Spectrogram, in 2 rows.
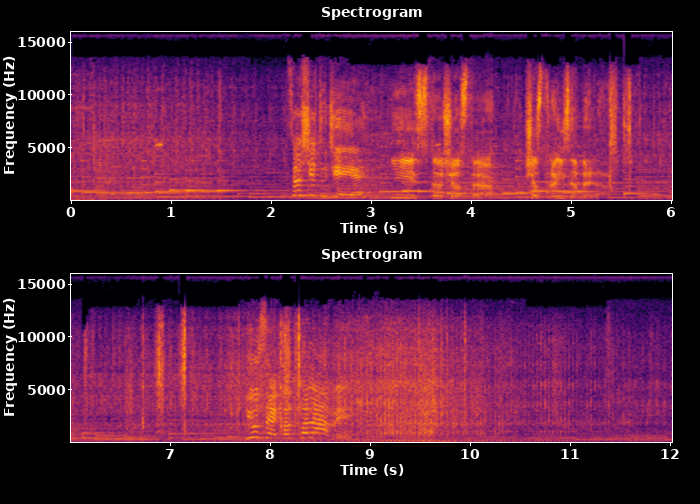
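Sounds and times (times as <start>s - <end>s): sustained background music notes: 0.0s - 12.0s.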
